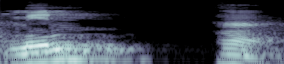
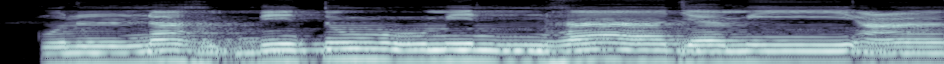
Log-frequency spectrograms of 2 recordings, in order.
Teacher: nun sukun bertemu ha kita baca dengan jelas. Jelas itu tidak ada dengung dan tidak dijeda. Ya, kalau didengungkan minha itu salah.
